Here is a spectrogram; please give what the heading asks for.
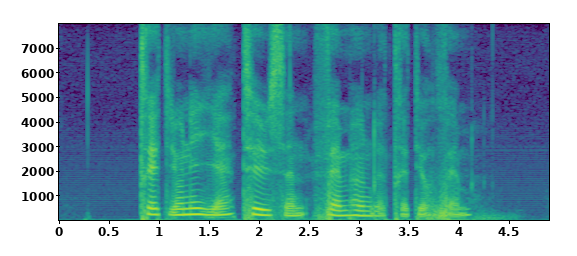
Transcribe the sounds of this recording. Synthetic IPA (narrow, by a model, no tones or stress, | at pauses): t̪ʰɾɛt̪ːɪʊniːʊt̪ʰʉ̟ːsənfɛmɦɵnd̪ɾat̪ʰɾɛt̪ːɪʊfɛ̰mː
